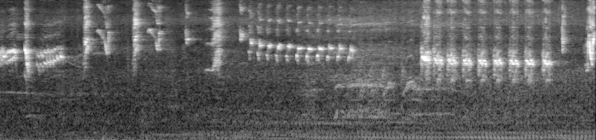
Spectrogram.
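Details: Banyuwangi long-tailed shrike singing in the morning, a lure to make other shrikes sing: scattered sharp chips and brief scratchy notes, then a rapid even trill of high clicking notes, with steady low background hum.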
